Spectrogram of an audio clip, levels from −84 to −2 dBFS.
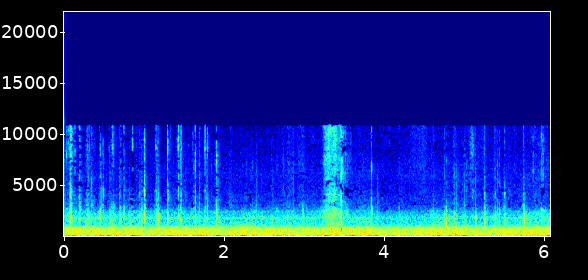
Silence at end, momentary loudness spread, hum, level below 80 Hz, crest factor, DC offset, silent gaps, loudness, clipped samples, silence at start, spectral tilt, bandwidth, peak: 0 s; 3 LU; none; -26 dBFS; 18 dB; under 0.1%; none; -26 LUFS; under 0.1%; 0 s; -6.5 dB/octave; 11.5 kHz; -6 dBFS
